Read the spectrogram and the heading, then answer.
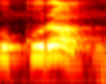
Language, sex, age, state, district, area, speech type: Odia, male, 45-60, Odisha, Bhadrak, rural, read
